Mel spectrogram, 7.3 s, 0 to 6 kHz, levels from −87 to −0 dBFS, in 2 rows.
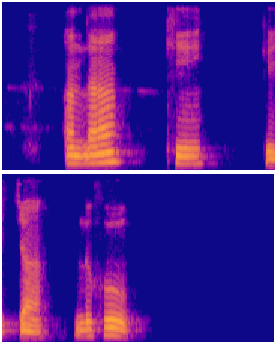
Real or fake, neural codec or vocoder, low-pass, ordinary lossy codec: real; none; 5.4 kHz; Opus, 24 kbps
